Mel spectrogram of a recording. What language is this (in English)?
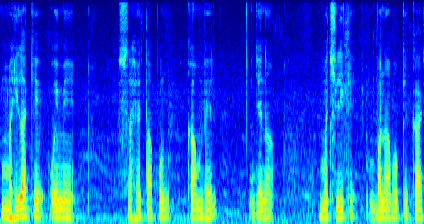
Maithili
